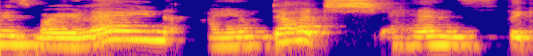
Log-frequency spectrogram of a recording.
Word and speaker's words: Marjolein: case you don't know me, my name is Marjolein. I am Dutch, hence the kind of that weird name if you're not Dutch. You can also pronounce it Marjolaine in French or Marjolaine in English, but also.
